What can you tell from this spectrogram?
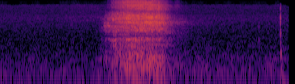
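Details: Induced sneeze with a tickly nose: a single sharp, hissing burst of air.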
